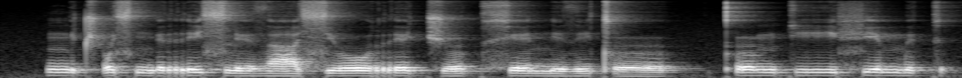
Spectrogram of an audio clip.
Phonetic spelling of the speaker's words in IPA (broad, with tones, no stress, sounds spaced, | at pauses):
ŋ ə˦ t͡ʃʼ o˦ sʲ ŋ ɪ˧ r i˦ sʲ l ɪ˨ ð a˨ sʲ oː˧ r ɪ˦˨ t͡ʃ ɵː˨˦ k x e˧ n i˨ ð i˧ tʼ ɵː˨ | kʼ ɵː˦ ŋ k iː˦ fʲ e˦ m ɪ˦ k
